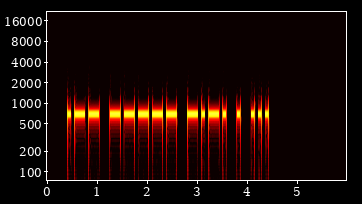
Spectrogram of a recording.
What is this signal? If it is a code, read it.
Morse code, heard as a keyed tone, about 20 wpm, 700 Hz. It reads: W0CES
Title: Speed Racing - USA 1x3 Call Signs 17wpm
